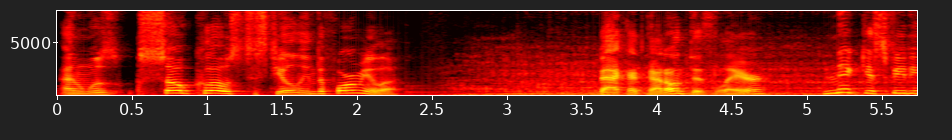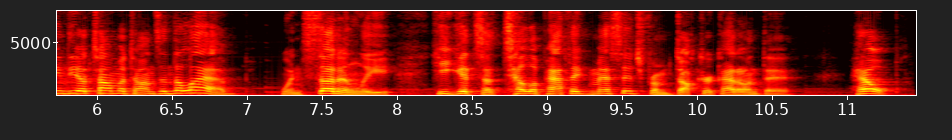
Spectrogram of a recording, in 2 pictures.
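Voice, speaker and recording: A man's voice: sits high, fairly bright tone. A man narrating a scripted, comedic film recap as a reviewer, with wry joking asides. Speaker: film reviewer, video host. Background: background music.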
